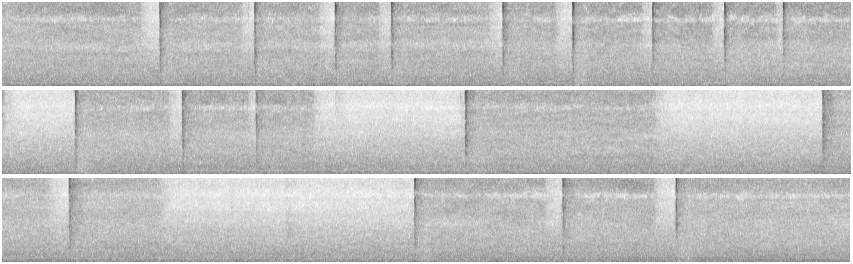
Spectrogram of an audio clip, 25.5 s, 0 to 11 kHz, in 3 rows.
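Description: Long continuous hiss of a spray gun laying a second coat of paint on a Ford 8.8 rear end for a Shelby Cobra replica, broken by brief pauses and short clicks, steady and close.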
